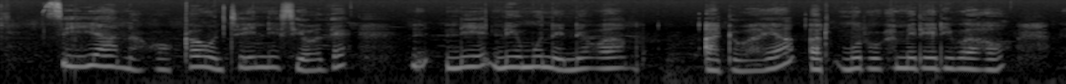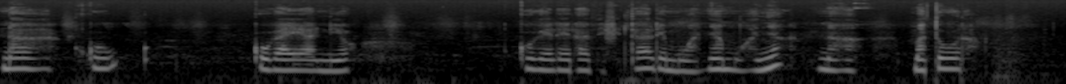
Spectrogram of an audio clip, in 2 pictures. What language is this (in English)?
Kikuyu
